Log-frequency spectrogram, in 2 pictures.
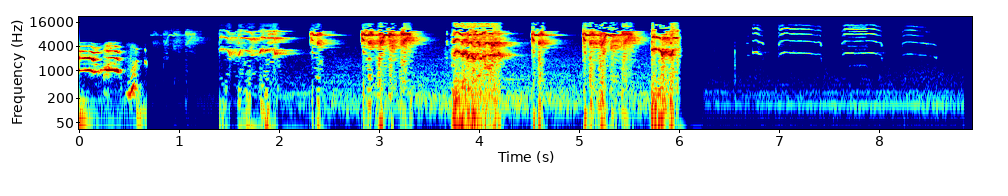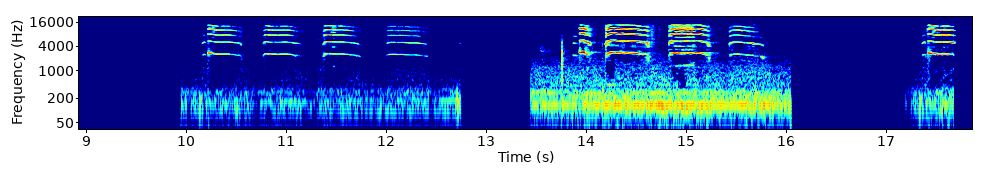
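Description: A guinea pig squeaking while it is bathed: short, high chirps in quick runs of four or five, with pauses between runs. Harsh, noisy bursts fill the first half before the chirps begin.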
